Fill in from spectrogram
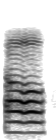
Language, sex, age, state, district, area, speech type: Manipuri, female, 18-30, Manipur, Kangpokpi, urban, conversation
